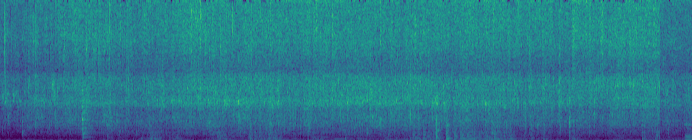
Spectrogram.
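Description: Onions and garlic sizzle steadily in hot oil for chicken gizzard adobo while a ladle stirs them with occasional scraping knocks, close and continuous, without talk.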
